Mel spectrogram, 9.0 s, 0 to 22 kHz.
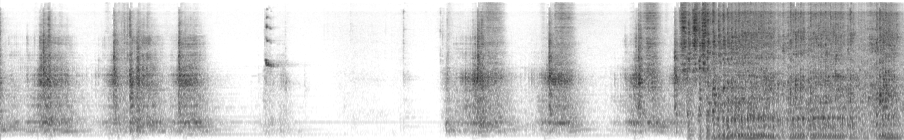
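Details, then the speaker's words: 1943 Case SC tractor after years sitting, first run after spark fix: uneven bursts with gaps then a ragged, lumpy run with a little throttle; owner unsure if a miss or fuel mixture, suspects mixture. "I gave it a little bit of throttle and she stayed running sounds a little rough I'm not sure if I got a miss or if it's just fuel mixture"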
